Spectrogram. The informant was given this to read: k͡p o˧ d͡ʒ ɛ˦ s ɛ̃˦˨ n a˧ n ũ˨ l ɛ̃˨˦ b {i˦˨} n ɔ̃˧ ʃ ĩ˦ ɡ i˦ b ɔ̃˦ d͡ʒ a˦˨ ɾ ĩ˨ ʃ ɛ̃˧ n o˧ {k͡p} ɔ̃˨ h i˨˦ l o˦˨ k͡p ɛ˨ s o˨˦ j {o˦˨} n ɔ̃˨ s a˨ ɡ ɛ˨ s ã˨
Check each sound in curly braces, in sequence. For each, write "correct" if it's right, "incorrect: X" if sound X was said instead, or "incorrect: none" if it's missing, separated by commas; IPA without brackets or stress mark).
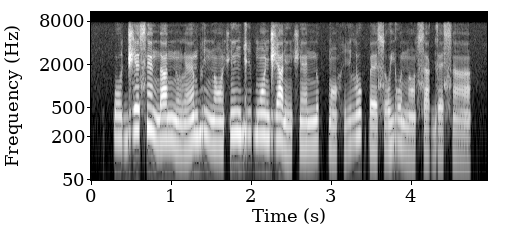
correct, correct, correct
